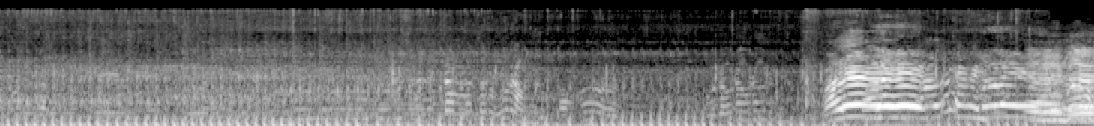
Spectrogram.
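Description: A motorbike engine revs steadily and close, its pulsing drone running under voices before fading as the bike is ridden off by a thief, then excited shouting takes over.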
